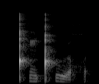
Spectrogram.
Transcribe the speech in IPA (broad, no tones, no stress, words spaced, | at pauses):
ǃʰẽǃʰuχ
